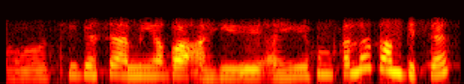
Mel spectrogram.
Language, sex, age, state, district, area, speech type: Assamese, female, 60+, Assam, Darrang, rural, conversation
